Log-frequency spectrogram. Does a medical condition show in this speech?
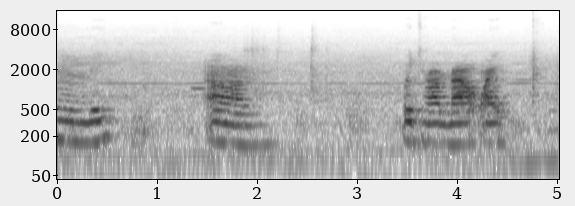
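Yes: cerebral palsy.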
